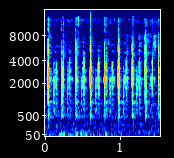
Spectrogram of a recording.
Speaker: doesn't rattle up here but if I wiggle it here go all the up here it's rattles and when I when I rattle it it just keeps rattling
